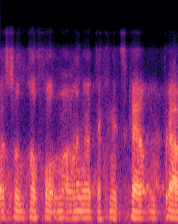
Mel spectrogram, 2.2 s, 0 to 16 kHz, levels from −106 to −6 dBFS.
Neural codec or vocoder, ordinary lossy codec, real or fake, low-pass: codec, 16 kHz, 1 kbps, FreqCodec, smaller model; Opus, 16 kbps; fake; 7.2 kHz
